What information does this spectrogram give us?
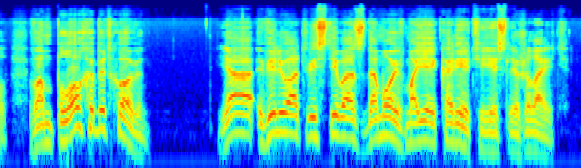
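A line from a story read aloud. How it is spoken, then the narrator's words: Deliberately loud. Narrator (Russian): Сальери намеренно громко сказал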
